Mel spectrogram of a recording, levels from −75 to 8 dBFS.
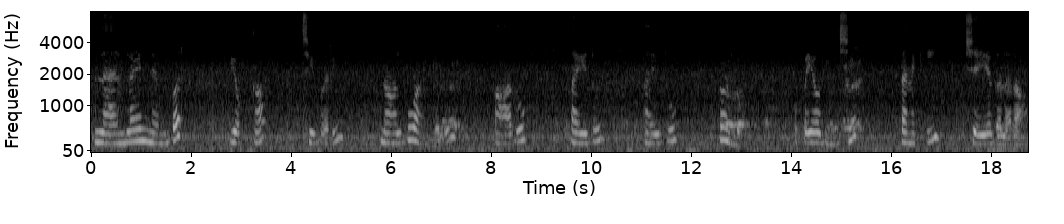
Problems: constant background noise, background conversations at intervals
